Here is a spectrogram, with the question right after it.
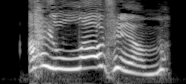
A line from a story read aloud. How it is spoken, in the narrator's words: Chris cried happily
